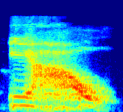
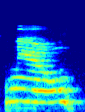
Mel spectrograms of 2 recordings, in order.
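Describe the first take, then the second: First: The meow is old and creaky. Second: The meow is smooth and plain.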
